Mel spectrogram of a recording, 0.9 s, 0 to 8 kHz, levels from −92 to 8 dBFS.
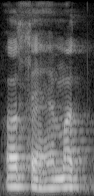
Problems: constant background noise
